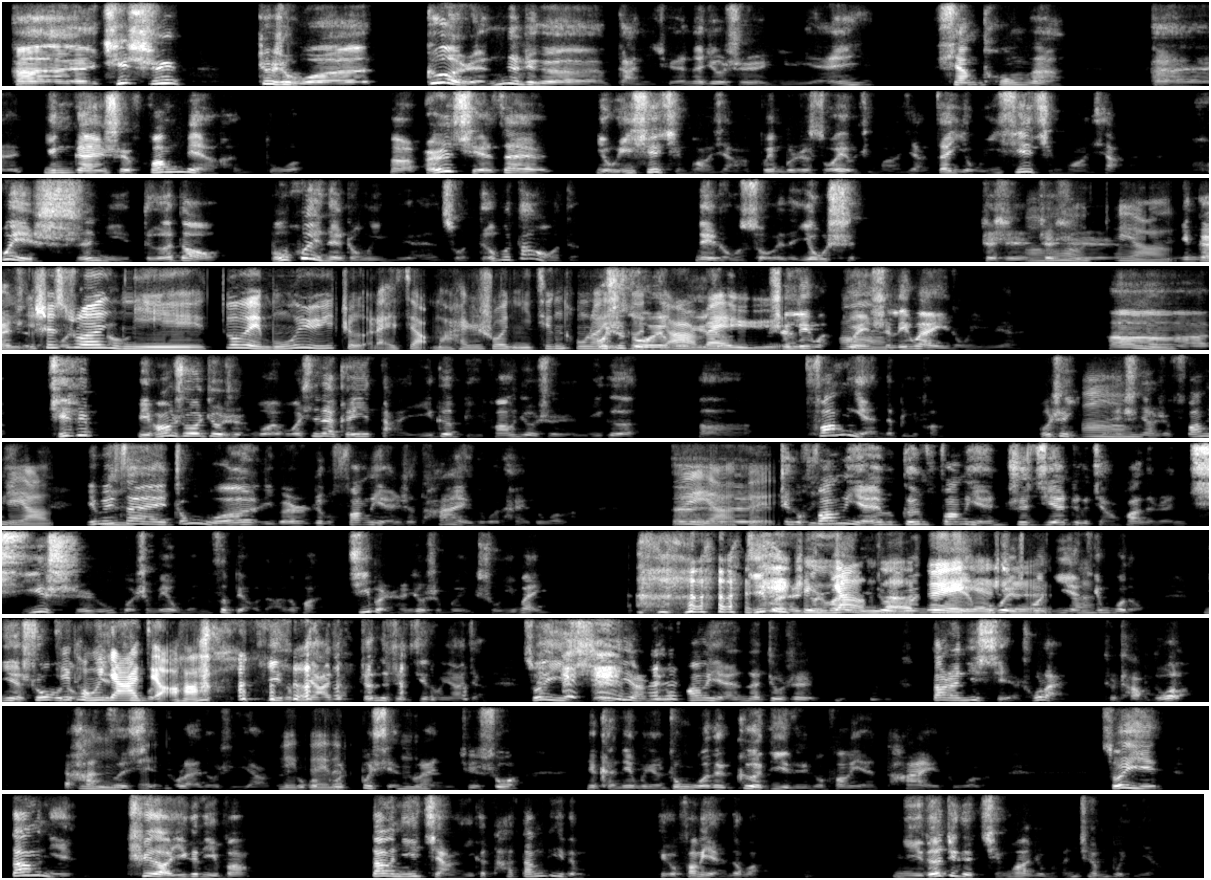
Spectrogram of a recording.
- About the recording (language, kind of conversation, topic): Chinese, podcast, 语言对你来说意味着什么？
- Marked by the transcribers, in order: chuckle; laugh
